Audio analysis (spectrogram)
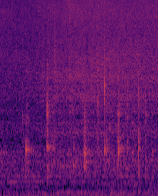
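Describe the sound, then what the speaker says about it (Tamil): Tomato and mint paste is stirred into soya chunks in a hot pan, with a soft sizzle beneath a steady series of spoon scrapes and taps, heard close with no talking. "தக்காளி, புதினா, இந்த பேஸ்ட் எல்லாத்தையுமே நம்ம போட்டு நல்லா மிக்ஸ் பண்ணிக்கலாம்"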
